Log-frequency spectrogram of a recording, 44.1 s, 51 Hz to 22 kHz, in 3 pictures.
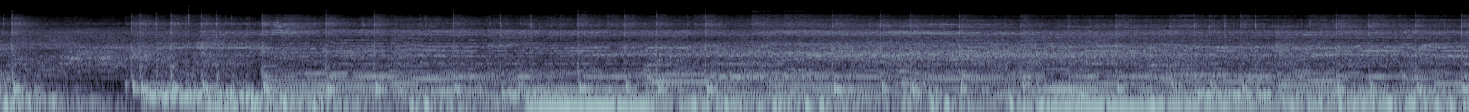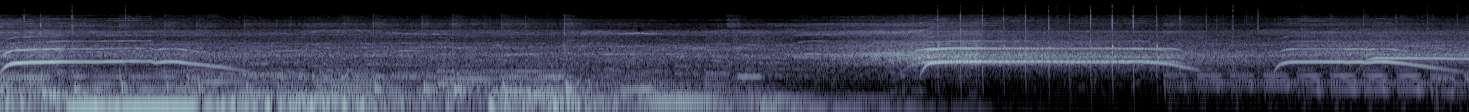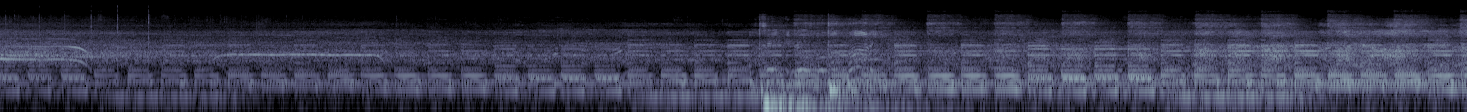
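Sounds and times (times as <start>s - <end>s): audience whooping: 0.6s - 36.7s
live rock music: 1.4s - 22.5s, 34.8s - 44.0s.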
